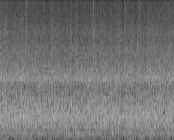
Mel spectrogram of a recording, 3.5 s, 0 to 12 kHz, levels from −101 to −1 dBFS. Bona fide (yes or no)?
yes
